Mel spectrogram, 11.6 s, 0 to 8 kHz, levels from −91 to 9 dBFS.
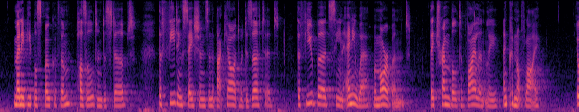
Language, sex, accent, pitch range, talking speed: English, female, British, 175-210 Hz, 160 wpm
